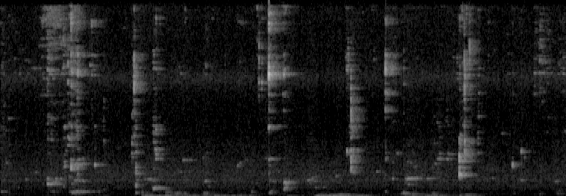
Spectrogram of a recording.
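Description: Faint, scattered clicks and scrapes of a spoon in a plastic cup, with soft low mouth sounds of eating between them.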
